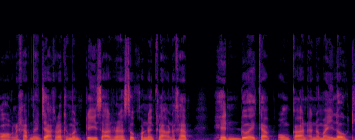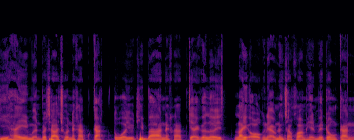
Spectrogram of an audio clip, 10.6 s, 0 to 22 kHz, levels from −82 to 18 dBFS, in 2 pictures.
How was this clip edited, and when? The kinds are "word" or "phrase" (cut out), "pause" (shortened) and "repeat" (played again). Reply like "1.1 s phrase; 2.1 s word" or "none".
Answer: none

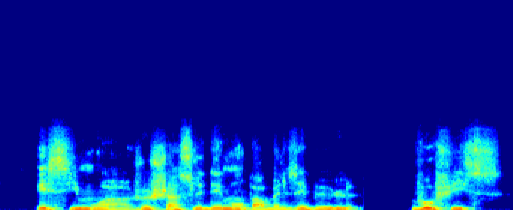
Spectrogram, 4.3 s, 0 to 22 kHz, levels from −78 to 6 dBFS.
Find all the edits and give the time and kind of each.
none

